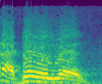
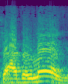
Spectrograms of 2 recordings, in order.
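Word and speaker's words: Adonai: You're going to put the accent rather on the wrong syllable. So you're going to say Adoi, Loi. That's wrong. It's not Adoi, Loi. It's Adoloi, it's on the loy part of the word.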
